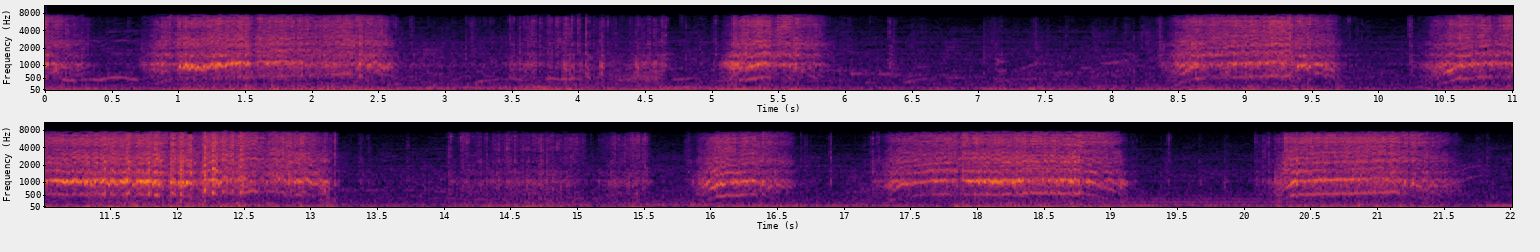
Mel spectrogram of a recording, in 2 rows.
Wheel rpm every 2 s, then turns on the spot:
90, 70, 30, 20, 60, 80, 100, 20, 40, 100, 60.
2-4 14-16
